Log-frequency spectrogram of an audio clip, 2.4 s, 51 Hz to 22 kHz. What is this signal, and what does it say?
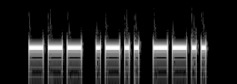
Morse code, heard as a keyed tone, about 25 wpm, 700 Hz. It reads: OLZ
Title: USA Call Sign Postfixes - 3 Letters 25wpm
